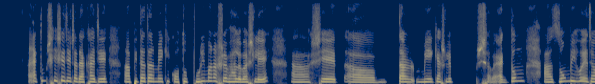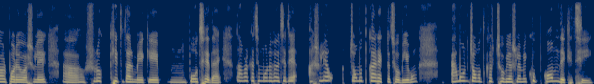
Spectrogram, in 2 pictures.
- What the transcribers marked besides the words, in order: none
- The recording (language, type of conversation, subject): Bengali, unstructured, আপনি কেন আপনার প্রিয় সিনেমার গল্প মনে রাখেন?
